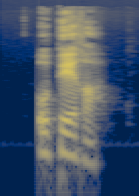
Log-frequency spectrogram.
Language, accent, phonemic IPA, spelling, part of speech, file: French, France, /ɔ.pe.ʁa/, opéra, noun / verb, LL-Q150 (fra)-opéra.wav
- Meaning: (noun) 1. opera 2. opera house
